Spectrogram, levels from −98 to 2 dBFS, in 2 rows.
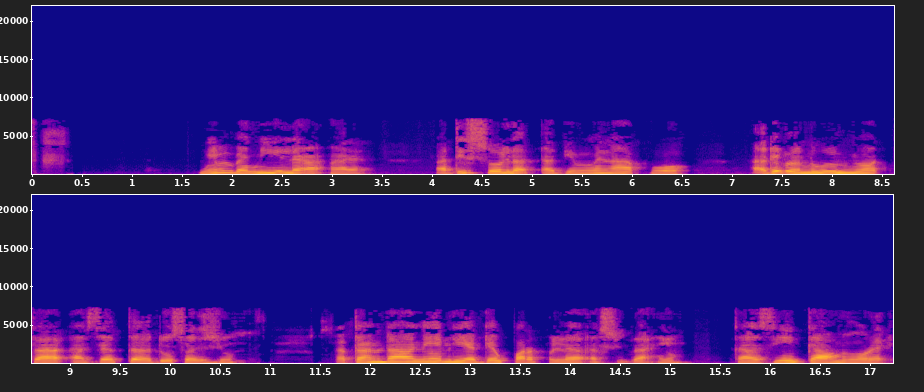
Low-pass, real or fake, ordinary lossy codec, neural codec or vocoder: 7.2 kHz; fake; MP3, 32 kbps; codec, 16 kHz, 1 kbps, FunCodec, trained on LibriTTS, 50 frames a second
